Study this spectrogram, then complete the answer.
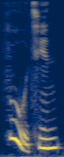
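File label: "fu4qin1", Mandarin Chinese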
